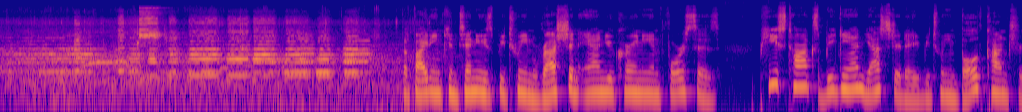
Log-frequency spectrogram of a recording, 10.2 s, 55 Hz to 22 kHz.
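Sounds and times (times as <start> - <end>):
car horns honking from passing cars in Phoenix: 0.0 - 4.2
steady street traffic noise in Phoenix: 0.0 - 4.9
speech: 4.0 - 10.2.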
